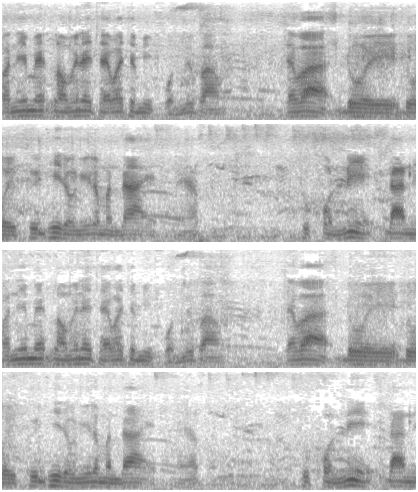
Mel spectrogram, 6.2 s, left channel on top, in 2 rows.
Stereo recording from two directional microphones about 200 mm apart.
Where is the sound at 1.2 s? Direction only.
10° right (ahead or behind).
